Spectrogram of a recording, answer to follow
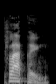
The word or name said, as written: clapping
